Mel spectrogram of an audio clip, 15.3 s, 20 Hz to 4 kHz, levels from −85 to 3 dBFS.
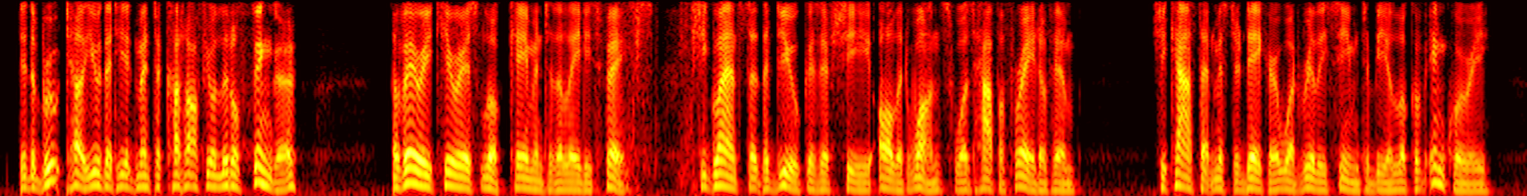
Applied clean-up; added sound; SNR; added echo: neural separator model SepFormer DNS4.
